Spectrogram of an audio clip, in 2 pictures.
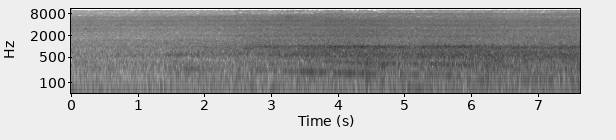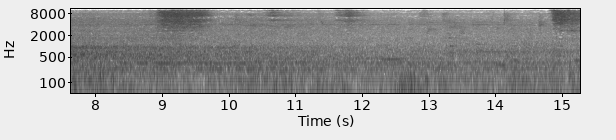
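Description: A Hong Kong Light Rail train pulling into a stop, its running noise growing louder as it comes in, with a thin squealing whine for a few seconds. Near the end there are two short hisses and a low thump as it comes to rest.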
